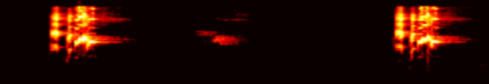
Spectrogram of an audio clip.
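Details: Sooty-headed bulbul in lively, unmixed song, used as a lure to get other bulbuls singing: two short bursts of bubbly, slurred whistled notes about three seconds apart, with a faint soft note between them.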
